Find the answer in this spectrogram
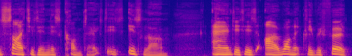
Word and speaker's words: Islam: In the word Islam, the letters sin and lam are slurred together to make the sl sound. It's in Islam.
